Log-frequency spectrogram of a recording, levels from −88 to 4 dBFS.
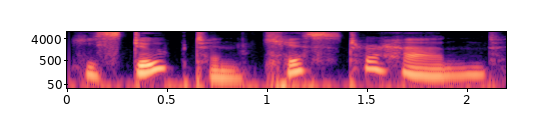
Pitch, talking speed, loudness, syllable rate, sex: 135 Hz, 165 wpm, -18 LUFS, 3.8 syllables/s, male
